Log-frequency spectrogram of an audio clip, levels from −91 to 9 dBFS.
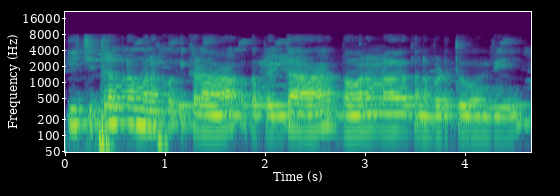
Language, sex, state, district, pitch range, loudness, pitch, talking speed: Telugu, male, Telangana, Hyderabad, 120-145 Hz, -14 LUFS, 125 Hz, 130 wpm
